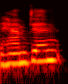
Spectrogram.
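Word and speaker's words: Hampden: He has had recent solo exhibitions at Hampton. Is that how you say it? Hampton? Hampton, yeah.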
